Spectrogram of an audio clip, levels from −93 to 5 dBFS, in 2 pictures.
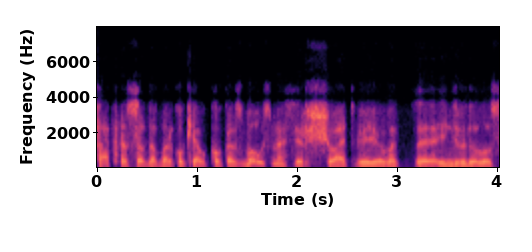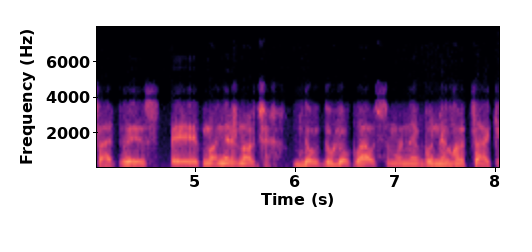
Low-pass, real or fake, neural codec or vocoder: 7.2 kHz; real; none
